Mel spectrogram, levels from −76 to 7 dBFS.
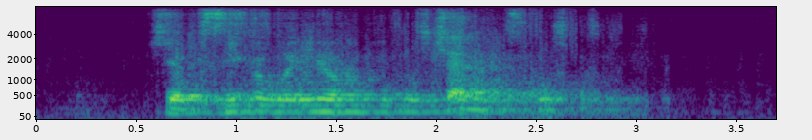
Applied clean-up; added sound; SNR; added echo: neural separator model SepFormer DNS4.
